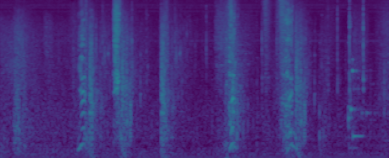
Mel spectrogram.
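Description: A sharp whooshing strike sounds as a game character attacks.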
